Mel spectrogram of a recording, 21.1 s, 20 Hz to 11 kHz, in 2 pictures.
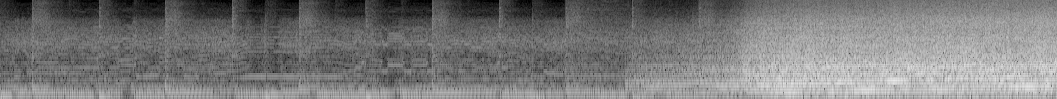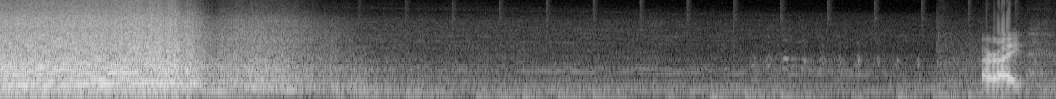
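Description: A supercharged 2014 Ford Shelby GT500 on a full-throttle pull, its engine roaring loud and close as pitch climbs steadily, then cutting off to a lower idle-like rumble with a brief burst near the end.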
